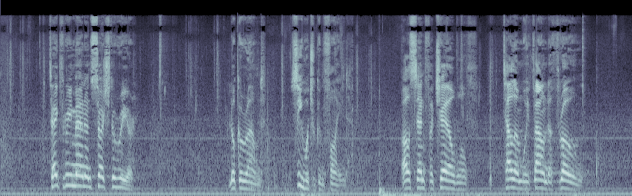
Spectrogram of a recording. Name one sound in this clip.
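A man speaks in a deep, calm voice, heard through speakers.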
